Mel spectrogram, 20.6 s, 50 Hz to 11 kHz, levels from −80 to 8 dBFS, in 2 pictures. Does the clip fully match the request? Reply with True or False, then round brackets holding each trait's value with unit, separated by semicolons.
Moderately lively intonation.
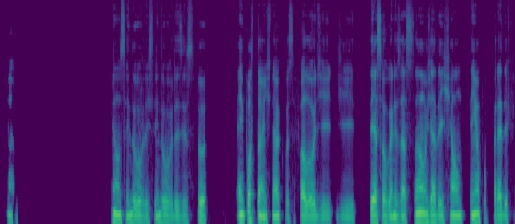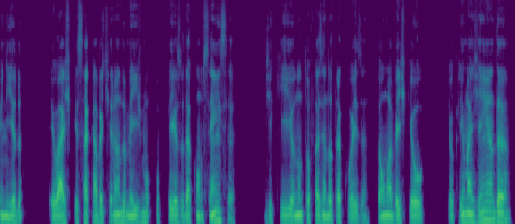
False (1.7 semitones)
